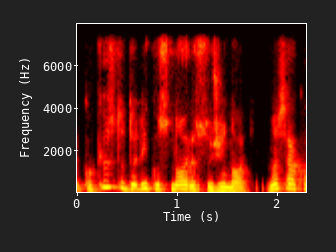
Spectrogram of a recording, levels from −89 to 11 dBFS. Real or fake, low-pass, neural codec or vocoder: real; 7.2 kHz; none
